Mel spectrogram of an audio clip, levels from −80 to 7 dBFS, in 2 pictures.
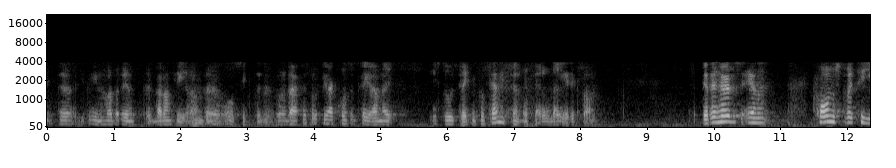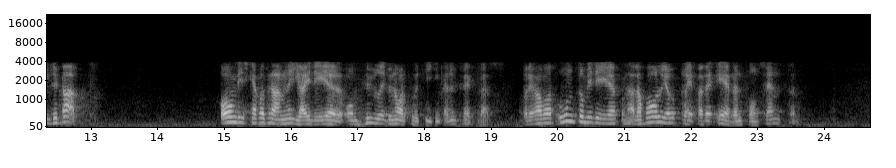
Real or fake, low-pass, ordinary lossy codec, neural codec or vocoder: fake; 7.2 kHz; AAC, 16 kbps; codec, 44.1 kHz, 2.6 kbps, DAC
